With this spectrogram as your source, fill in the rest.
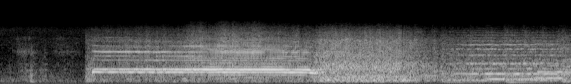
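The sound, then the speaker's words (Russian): A military train carrying tanks and soldiers rushes past with a loud, sustained horn blast over heavy rolling rumble. The horn cuts off after about two seconds, and the rumble and clatter of the cars continue to the end. “Мимо пассажиров только прибывшего поезда проносится состав с танками и солдатами.”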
